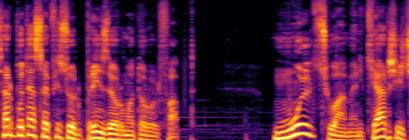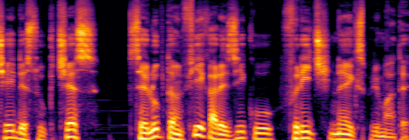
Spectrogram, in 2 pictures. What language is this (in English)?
Romanian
